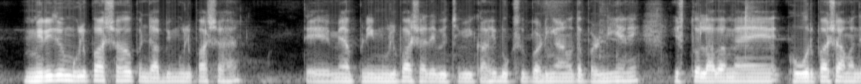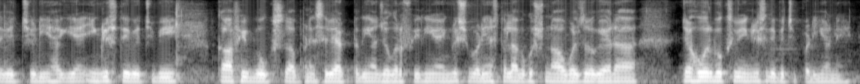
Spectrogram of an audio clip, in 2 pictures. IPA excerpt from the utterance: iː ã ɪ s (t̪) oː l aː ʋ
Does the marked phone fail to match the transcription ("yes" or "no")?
no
